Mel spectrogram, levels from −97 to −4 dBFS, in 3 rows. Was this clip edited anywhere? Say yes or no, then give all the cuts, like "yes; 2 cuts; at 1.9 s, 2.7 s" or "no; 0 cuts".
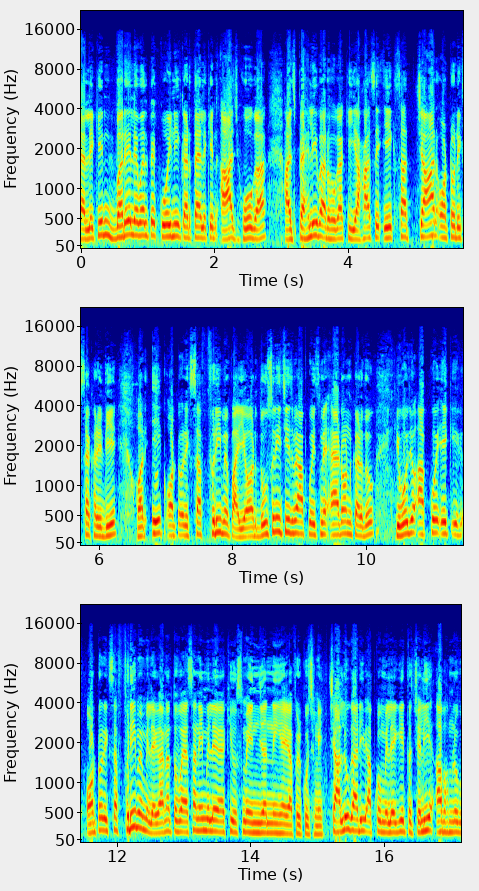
no; 0 cuts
